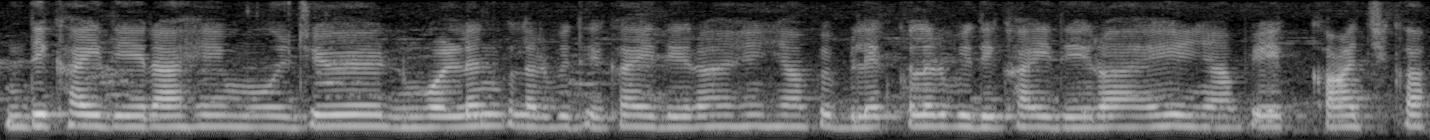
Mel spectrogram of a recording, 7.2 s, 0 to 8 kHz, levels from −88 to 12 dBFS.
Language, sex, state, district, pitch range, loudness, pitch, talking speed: Hindi, female, Haryana, Charkhi Dadri, 190-205 Hz, -18 LUFS, 195 Hz, 225 wpm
